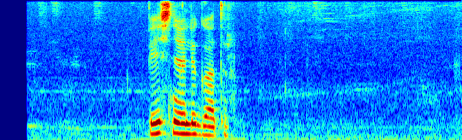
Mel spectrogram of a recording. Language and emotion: Russian, neutral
